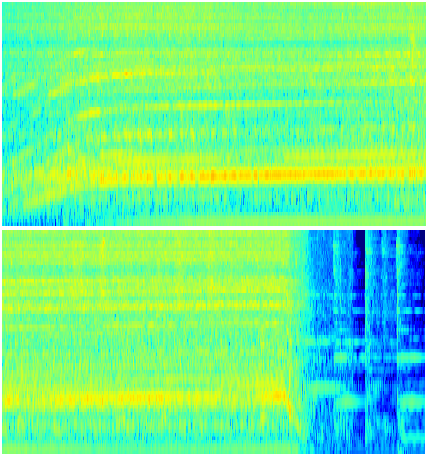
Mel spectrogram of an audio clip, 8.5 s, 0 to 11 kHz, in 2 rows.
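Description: Singer Simple 3232 sewing machine's motor driving the bobbin winding spindle at speed, winding thread onto a class 15 transparent bobbin. The whine rises in pitch as it speeds up over about the first second, runs steady, then winds down quickly about seven seconds in when it is stopped.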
